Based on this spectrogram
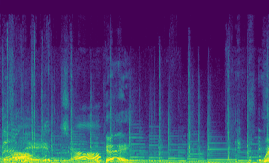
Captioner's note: laughing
